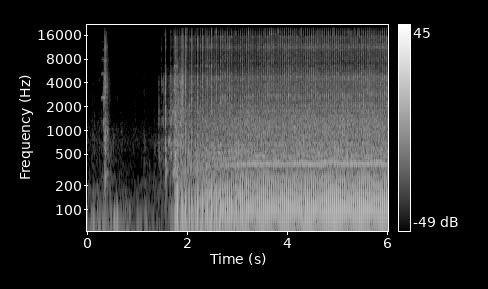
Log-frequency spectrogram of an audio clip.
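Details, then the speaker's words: Powersmart 170 mower with Briggs-type engine, hard to pull, started only after priming: fast uneven run with sharp pops, misfiring; owner plans to loosen valve clearance slightly, cause unconfirmed. "all right so it doesn't start on its own very good uh prime it and it does obviously you hear that popping sound"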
